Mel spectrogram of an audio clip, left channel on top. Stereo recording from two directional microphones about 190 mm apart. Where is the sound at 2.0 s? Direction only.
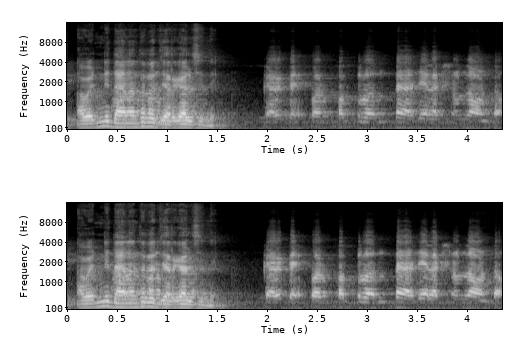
20° right (ahead or behind).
